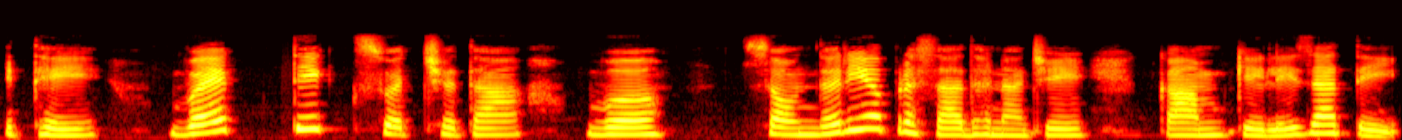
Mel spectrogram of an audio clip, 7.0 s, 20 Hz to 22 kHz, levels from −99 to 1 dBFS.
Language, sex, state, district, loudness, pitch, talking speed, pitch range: Marathi, female, Maharashtra, Gondia, -19 LUFS, 195 Hz, 75 wpm, 180-225 Hz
